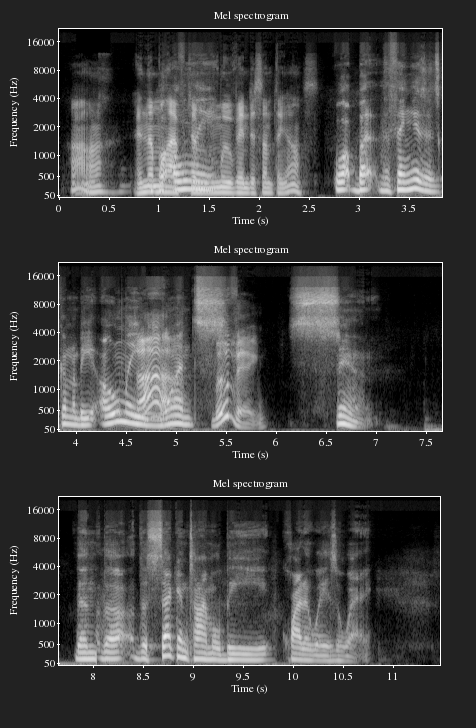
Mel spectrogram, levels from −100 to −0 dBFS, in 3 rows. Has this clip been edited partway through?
yes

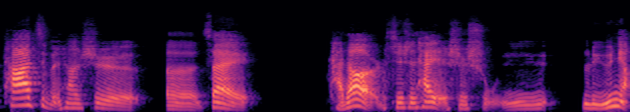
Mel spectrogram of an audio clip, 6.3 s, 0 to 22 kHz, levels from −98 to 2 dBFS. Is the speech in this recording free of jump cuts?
yes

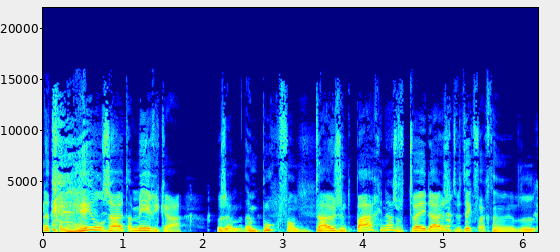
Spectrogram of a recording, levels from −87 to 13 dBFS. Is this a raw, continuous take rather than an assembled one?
yes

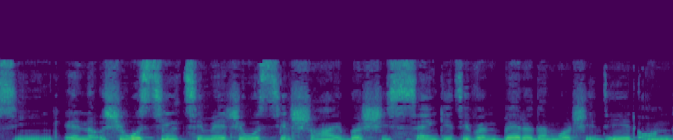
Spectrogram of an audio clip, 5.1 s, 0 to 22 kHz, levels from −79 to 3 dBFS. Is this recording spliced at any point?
no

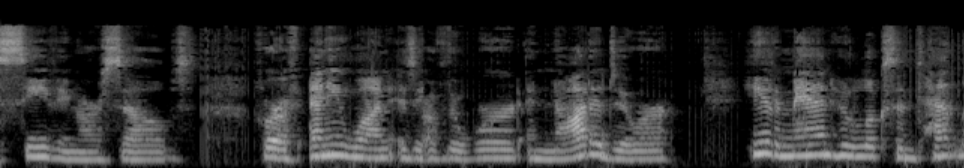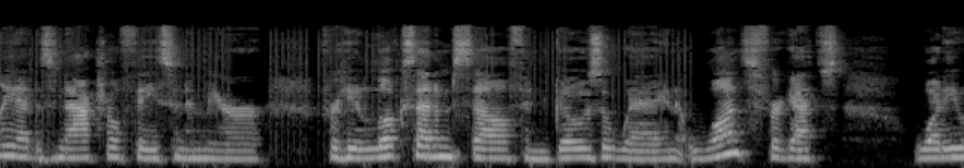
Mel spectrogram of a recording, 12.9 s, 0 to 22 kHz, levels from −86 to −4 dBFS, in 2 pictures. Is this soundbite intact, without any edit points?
no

